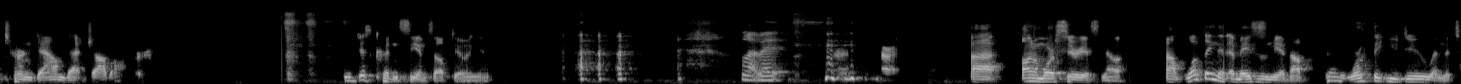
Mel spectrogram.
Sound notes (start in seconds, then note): 2.8 laughs; 6.0 laughs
